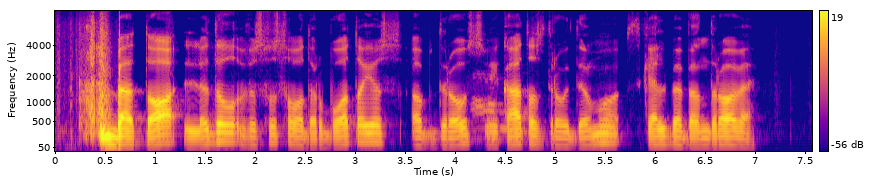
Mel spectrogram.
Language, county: Lithuanian, Šiauliai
